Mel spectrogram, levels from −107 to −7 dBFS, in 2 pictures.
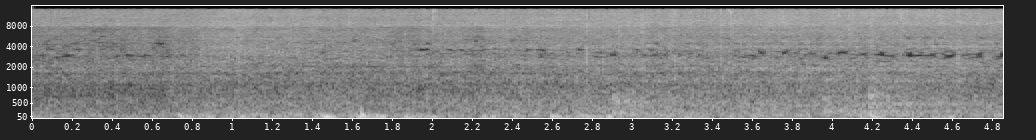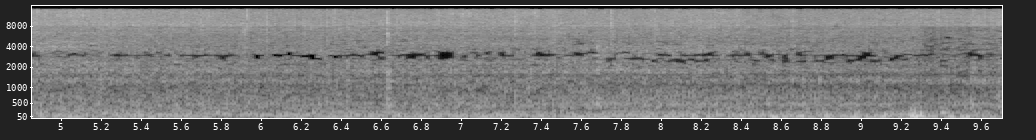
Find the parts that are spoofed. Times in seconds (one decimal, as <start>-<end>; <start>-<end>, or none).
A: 0.0-5.9; 6.4-9.7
